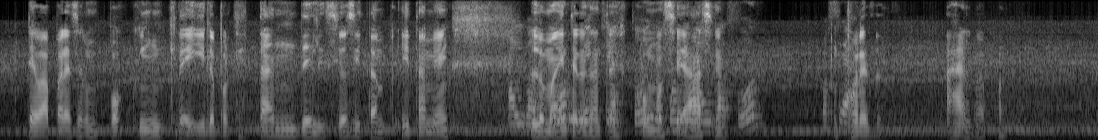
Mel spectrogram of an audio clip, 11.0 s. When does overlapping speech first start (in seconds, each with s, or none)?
5.3 s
